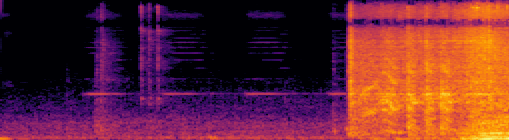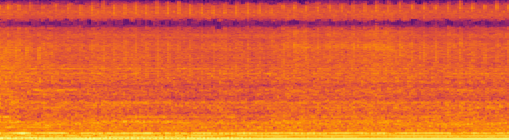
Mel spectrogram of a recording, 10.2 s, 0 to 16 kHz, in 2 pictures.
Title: Audi 3B Lifter Tick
